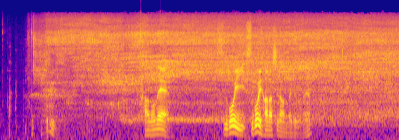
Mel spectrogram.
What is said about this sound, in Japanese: ちょっと今うるさくてごめんねこれお水をお水を鍋に入れましてこれを今沸かす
